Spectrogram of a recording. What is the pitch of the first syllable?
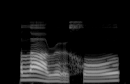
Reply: falling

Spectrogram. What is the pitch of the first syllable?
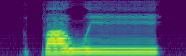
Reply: rising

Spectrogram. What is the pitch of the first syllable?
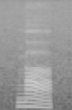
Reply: falling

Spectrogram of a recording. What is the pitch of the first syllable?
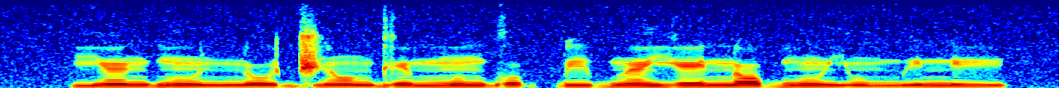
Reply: high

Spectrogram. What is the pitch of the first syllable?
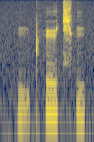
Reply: low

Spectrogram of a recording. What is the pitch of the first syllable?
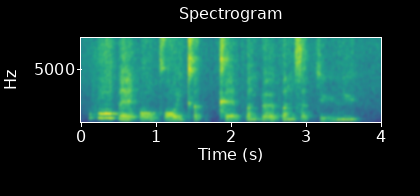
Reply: high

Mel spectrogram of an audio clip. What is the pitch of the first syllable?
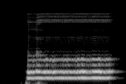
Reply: high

